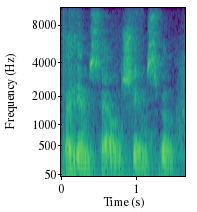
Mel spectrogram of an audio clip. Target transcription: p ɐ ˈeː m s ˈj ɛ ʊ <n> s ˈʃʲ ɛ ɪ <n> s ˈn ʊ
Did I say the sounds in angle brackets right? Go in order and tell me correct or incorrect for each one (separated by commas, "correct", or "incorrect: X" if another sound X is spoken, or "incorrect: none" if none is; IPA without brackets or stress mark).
correct, incorrect: m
